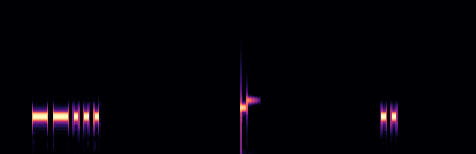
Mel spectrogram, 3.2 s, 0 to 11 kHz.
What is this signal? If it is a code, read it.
Morse code, heard as a keyed tone, about 35 wpm, 700 Hz. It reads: 7 I
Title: Single Letter-Number Alt 35wpm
